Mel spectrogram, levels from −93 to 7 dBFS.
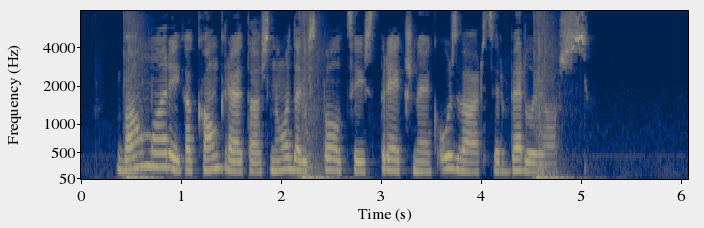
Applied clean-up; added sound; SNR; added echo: none; Slam; 8 dB; none.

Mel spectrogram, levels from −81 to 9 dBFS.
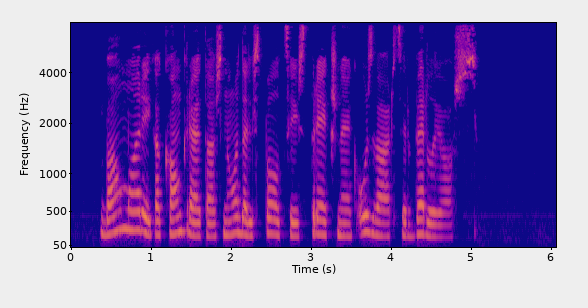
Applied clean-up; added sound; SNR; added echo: none; none; none; none.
